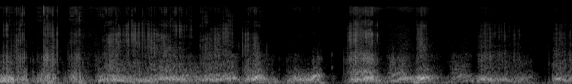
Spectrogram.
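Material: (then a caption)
Woven fabric. Fingernails painted blue scratch quickly across an orange coarse-weave fabric sofa cushion. The result is a run of dry, raspy scratching strokes in uneven bursts, with a rough low-mid body and little ring between strokes.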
